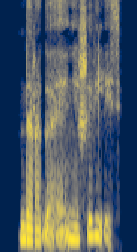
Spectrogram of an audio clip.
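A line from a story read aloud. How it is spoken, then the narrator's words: Soft, coaxing. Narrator (Russian): произнес он мягко, словно уговаривая ребенка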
